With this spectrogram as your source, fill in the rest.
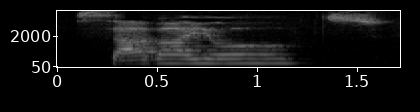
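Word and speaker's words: Sabaoth: So some people, again, are confused how to actually pronounce it. It's Kadosh, Kadosh, Kadosh, Adonai, Sabayot.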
